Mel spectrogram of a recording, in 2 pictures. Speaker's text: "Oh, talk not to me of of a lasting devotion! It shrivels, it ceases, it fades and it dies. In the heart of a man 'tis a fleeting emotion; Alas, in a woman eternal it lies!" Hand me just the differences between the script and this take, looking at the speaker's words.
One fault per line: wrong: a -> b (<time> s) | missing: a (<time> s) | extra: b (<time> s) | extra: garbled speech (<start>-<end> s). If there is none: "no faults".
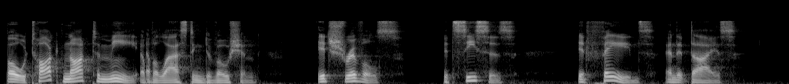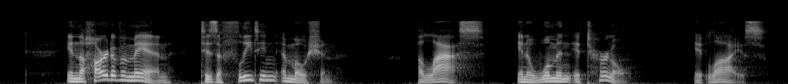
no faults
